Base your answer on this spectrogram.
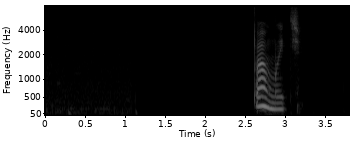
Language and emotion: Russian, neutral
